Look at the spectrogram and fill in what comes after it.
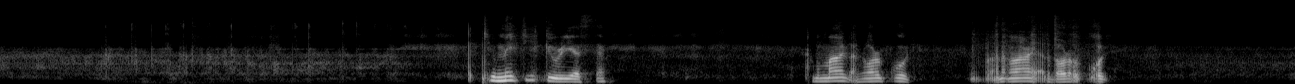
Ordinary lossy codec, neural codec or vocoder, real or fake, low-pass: MP3, 96 kbps; codec, 16 kHz in and 24 kHz out, 0.9 kbps, LongCat-Audio-Codec, fine tuned four codebook decoder; fake; 10.8 kHz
